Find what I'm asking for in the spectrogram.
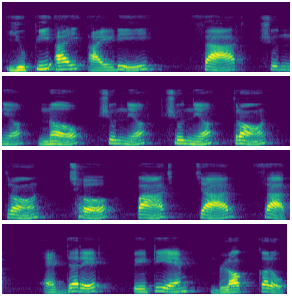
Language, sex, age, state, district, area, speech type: Gujarati, male, 45-60, Gujarat, Ahmedabad, urban, read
